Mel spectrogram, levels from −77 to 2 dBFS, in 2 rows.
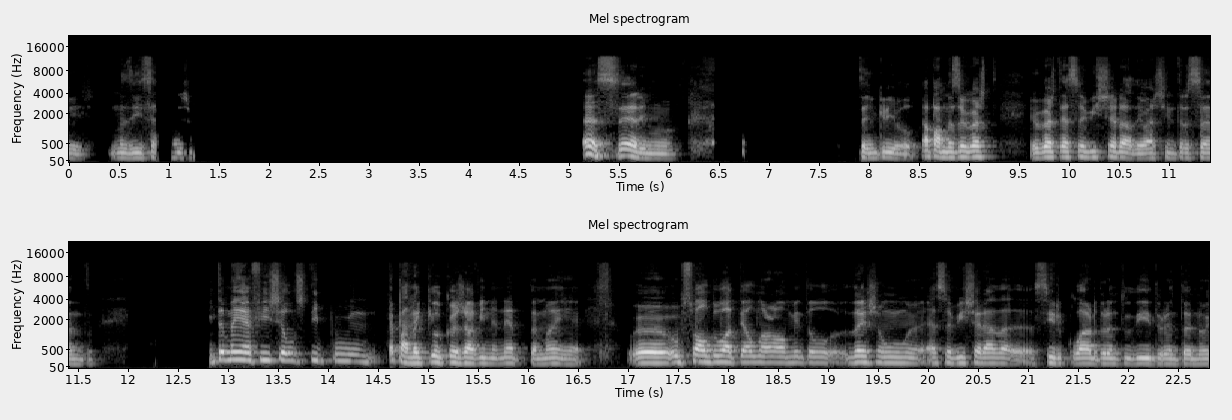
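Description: No technical faults detected.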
